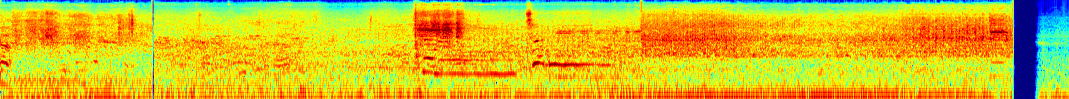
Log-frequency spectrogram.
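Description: Busy street traffic with buses and trucks around, engines running with a steady low hum.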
